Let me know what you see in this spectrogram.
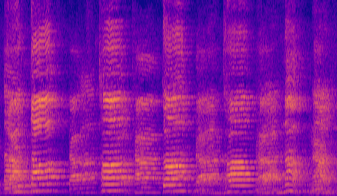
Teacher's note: दंत से बोले जाने वाले वर्ण है बाबू।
